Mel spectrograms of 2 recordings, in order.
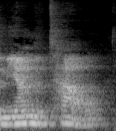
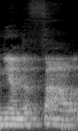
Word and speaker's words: Neanderthal: I think he even went to as far as addressing it specifically, but he said Neanderal is the way you correctly say it and Neanderthal is the incorrect way.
